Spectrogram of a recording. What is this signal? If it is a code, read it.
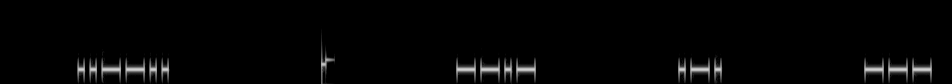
Morse code, heard as a keyed tone, about 20 wpm, spaced as for 5 wpm, 700 Hz. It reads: ? QRO
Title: Top 90 QSO Elements - 8x Character Spacing - 20wpm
